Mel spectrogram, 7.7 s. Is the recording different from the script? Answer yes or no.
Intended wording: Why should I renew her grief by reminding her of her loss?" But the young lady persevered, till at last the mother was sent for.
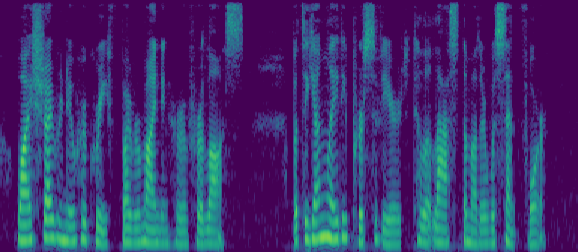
no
